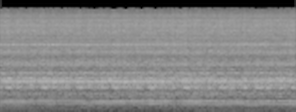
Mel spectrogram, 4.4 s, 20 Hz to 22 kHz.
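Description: Milling machine spindle running steadily with a 1/8-inch ball end mill taking a slow, light cut across a lathe compound screw shaft: a continuous even hum and whine with no breaks.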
